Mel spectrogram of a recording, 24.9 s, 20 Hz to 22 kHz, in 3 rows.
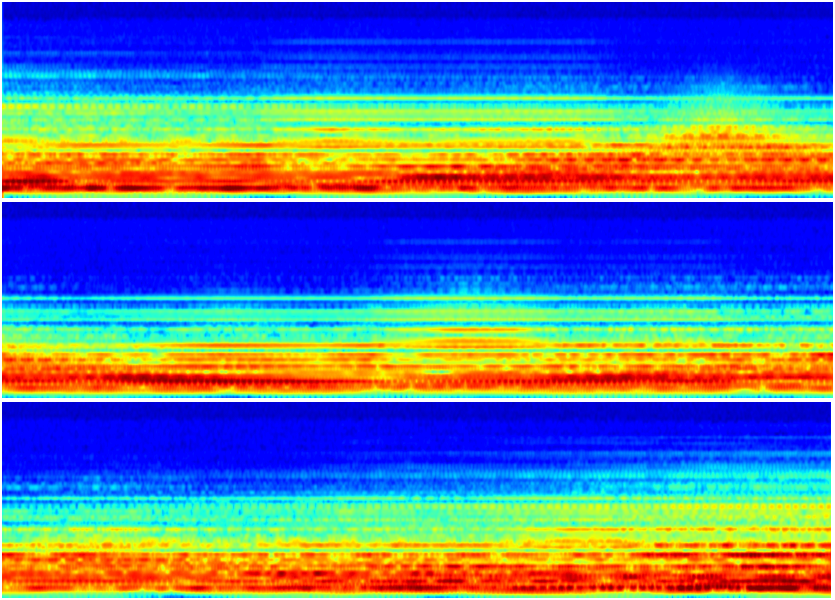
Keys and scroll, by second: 0.9-1.7 typing, 9.3 z, 12.5-13.3 typing, 20.9-21.8 typing.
